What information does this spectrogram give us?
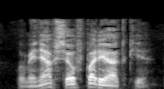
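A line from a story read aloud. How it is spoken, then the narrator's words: Sharp reply. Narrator (Russian): резко ответил я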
